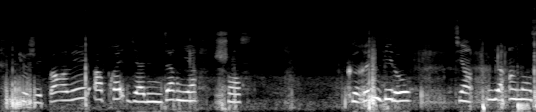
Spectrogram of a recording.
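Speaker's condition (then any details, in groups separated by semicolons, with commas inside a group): No condition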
